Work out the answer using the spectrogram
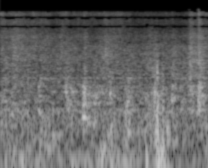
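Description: Passenger train running on the track: a steady rumble with wheels clattering over the rail joints.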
